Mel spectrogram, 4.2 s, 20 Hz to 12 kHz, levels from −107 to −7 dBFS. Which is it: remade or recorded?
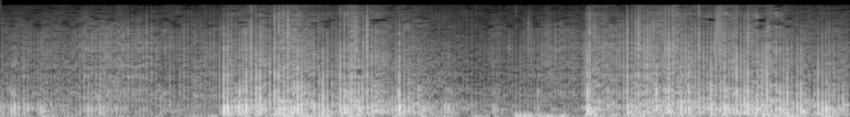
remade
